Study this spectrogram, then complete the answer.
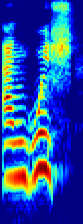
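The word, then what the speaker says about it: anguish: जैसे कि यहाँ पर देखें, यहाँ पर है एंग्विश, डिस्टिंग्विश, पैंगुइन। गुई करके पढ़ा जा रहा है इस GUI को, जो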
